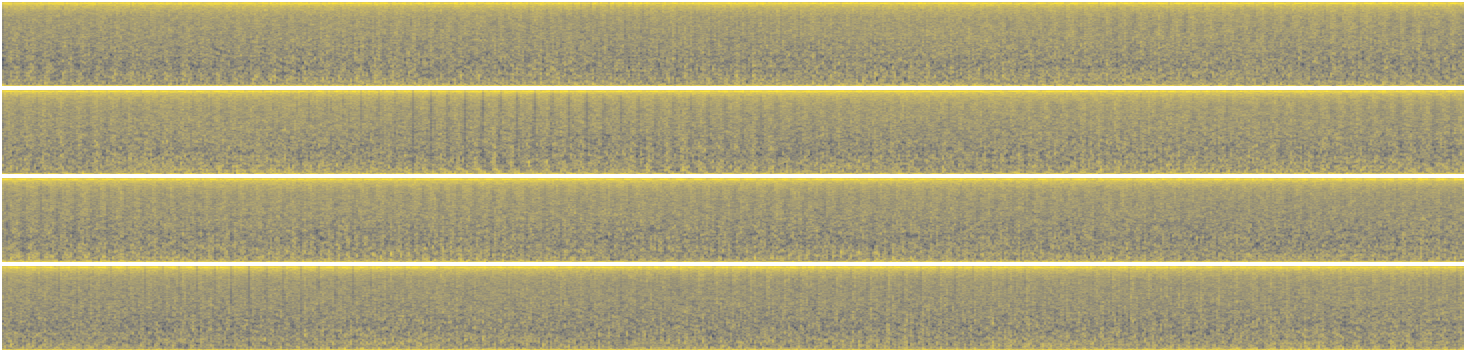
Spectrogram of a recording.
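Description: Harsh noise music made by turning image data into audio: a loud, unbroken wall of grainy static-like hiss spread evenly from deep lows to high treble, with no melody or beat.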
